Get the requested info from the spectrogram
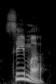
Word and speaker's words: Sima: Sima. And so kind of pronounced like Zima, but with an S, right? – Right, yeah.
